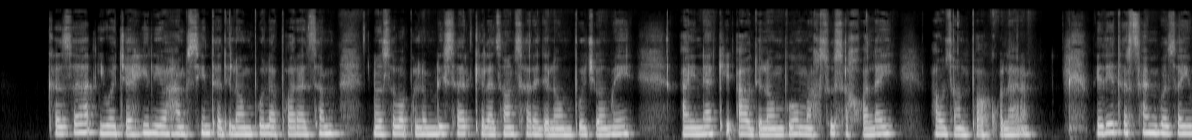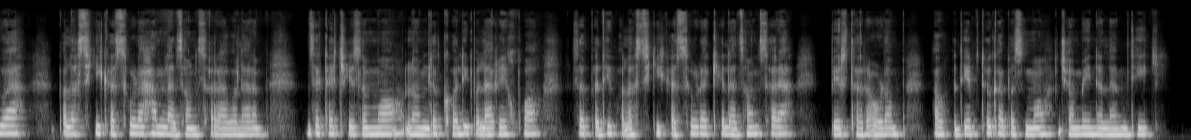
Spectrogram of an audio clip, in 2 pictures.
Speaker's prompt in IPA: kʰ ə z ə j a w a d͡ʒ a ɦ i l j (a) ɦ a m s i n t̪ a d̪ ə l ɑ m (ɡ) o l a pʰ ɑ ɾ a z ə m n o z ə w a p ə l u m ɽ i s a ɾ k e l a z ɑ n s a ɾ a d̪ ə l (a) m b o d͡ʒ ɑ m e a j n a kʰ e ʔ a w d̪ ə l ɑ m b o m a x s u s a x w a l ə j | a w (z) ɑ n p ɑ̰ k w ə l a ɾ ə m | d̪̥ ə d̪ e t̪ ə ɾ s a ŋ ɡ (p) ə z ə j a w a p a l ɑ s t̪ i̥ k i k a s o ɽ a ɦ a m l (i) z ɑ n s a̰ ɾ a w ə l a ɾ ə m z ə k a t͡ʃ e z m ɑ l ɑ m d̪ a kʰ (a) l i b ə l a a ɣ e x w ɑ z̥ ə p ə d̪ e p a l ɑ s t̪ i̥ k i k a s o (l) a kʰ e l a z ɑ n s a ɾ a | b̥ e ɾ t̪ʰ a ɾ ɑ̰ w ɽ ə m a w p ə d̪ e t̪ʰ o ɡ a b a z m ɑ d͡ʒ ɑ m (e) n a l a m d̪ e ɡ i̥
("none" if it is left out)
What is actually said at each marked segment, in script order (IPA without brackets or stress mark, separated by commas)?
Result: ɑ, b, ɑ, z, b, a, ɑ, ɽ, e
